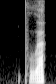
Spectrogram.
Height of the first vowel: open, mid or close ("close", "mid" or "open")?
close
